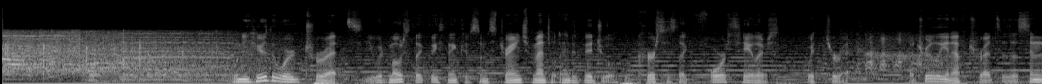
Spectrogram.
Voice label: Podcast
